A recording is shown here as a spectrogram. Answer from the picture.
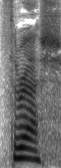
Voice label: "thresh", us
